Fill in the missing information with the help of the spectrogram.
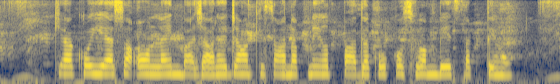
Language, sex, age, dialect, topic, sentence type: Hindi, male, 25-30, Marwari Dhudhari, agriculture, statement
